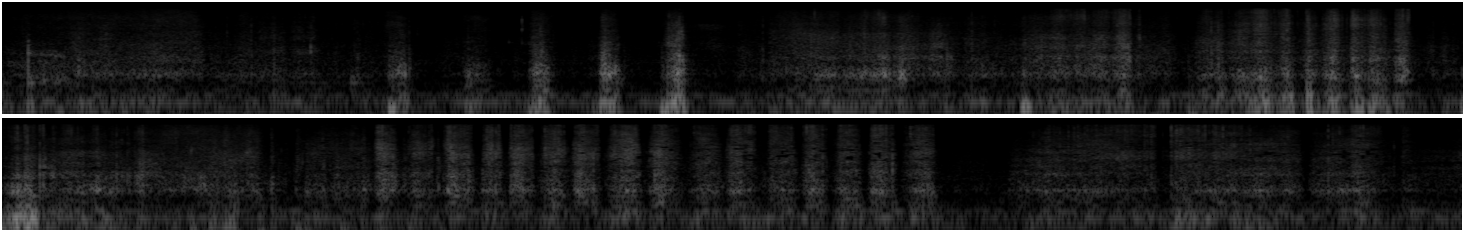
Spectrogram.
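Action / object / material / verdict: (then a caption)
scrape / felt fabric stocking / felt / none. Long painted nails scratch and rub across a soft blue felt Christmas stocking printed with a snowman. It is held up in the air as it is scratched. The result is a quick, uneven series of dry, papery scratching and rubbing strokes with bright, hissy texture and no ringing.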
